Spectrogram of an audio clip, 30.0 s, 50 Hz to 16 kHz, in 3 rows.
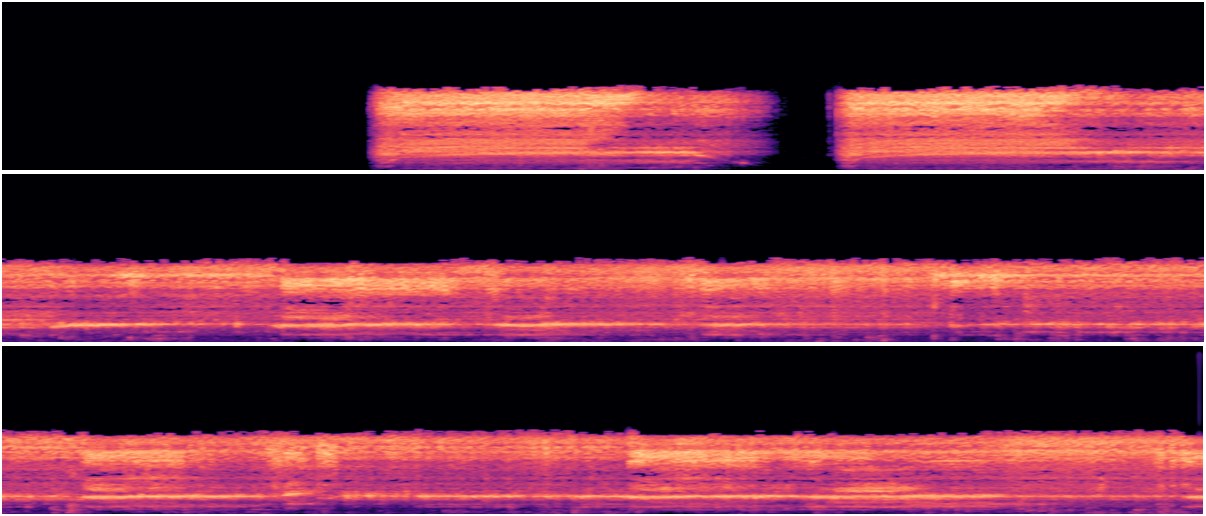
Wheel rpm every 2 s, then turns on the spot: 0, 80, 170, 100, 210, 230, 230, 230, 230, 230, 230, 240, 230, 230, 230.
none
